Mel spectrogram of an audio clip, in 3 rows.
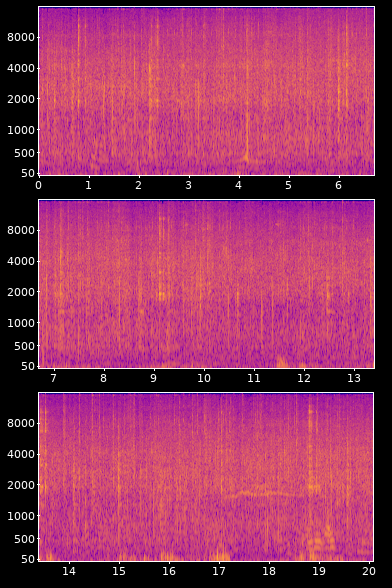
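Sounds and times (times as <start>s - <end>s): rough road riding noise: 0.0s - 20.0s
small clicks and rattles: 0.0s - 20.0s
wind thumps on microphone: 11.4s - 11.8s, 15.0s - 16.2s.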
